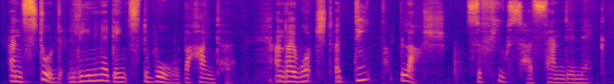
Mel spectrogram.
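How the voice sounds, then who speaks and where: An actress playing a sharp-eyed, wry former schoolmistress, telling a mystery in a precise, measured way for radio drama. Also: female voice, on the low side, husky, heavily acted. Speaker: narrator and lead character. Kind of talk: first-person dramatised narration, radio drama.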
